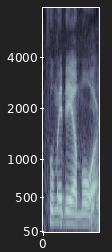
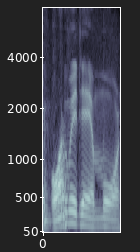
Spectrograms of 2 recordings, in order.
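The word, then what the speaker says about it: Fumé d'Amour: Fume de Amor. Fume de Amor, thank you.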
